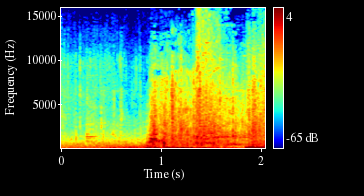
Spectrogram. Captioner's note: rumbling; thud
